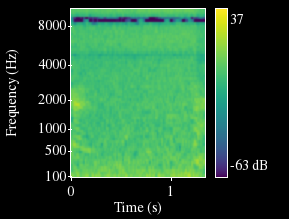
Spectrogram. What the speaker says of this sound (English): Hey, so we are at La Fortuna Waterfalls.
